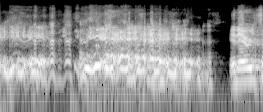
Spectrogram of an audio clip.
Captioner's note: Jay laughing; laughing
